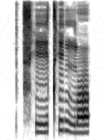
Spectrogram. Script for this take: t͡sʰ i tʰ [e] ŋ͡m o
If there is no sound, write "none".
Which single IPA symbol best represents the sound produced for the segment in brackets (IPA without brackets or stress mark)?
i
